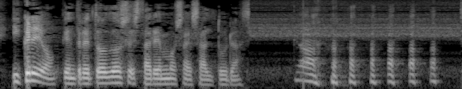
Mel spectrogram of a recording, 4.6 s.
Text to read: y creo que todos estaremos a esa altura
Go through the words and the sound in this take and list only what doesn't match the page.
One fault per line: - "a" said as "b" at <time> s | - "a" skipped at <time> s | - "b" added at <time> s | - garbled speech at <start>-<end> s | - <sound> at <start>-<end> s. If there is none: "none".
- "entre" added at 0.7 s
- laugh at 2.9-4.5 s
